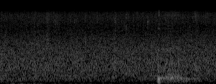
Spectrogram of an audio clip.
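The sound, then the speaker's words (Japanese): Steady rain falls in a dense, hissing wash with faint pattering drops throughout, one slightly louder tap standing out briefly near the end; no voices are heard. “雨ですね。”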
